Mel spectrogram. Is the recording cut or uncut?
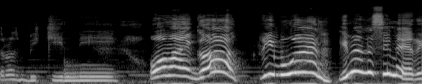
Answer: cut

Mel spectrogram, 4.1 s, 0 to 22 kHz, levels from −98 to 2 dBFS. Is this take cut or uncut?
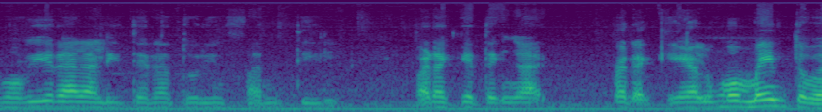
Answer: uncut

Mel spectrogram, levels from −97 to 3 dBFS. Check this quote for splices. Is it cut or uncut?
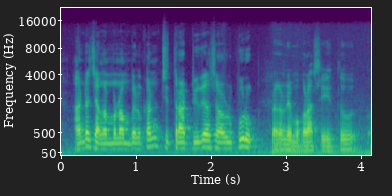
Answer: cut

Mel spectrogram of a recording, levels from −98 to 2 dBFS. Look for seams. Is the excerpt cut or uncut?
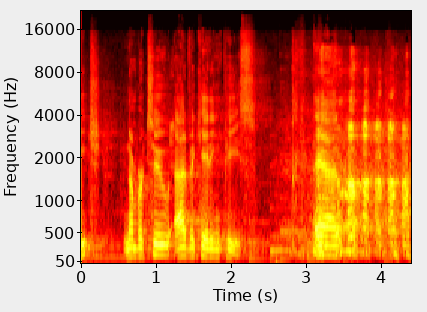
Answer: uncut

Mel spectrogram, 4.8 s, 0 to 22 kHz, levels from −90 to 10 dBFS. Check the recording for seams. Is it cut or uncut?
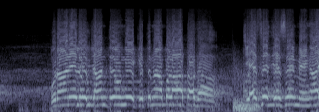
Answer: cut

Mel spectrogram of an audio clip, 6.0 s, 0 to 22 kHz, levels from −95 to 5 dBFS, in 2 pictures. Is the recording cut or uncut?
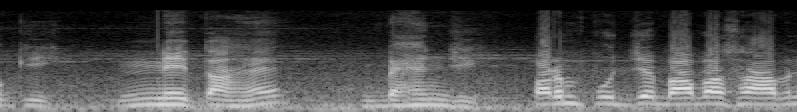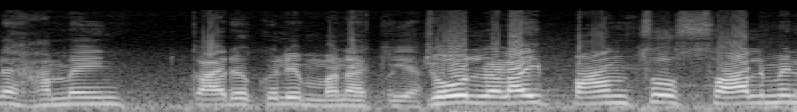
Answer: cut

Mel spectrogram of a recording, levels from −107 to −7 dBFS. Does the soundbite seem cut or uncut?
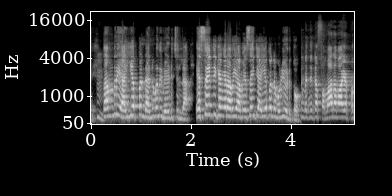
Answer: cut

